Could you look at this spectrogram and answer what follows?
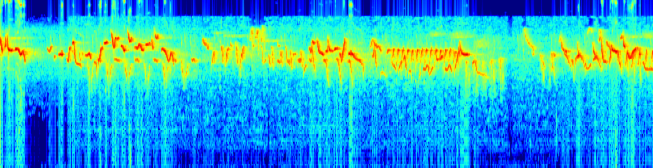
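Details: Leaf warbler lure recording, meant for calling in wild birds: a dense, continuous run of very high, thin, twittering and buzzy chirps, with rapid rising and falling notes that pulse in bursts with brief dips, and no other sounds.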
